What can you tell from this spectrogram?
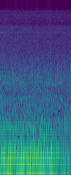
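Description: Cold idle with a dull, regular low thumping under the engine note, typical of piston slap before the engine warms up.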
